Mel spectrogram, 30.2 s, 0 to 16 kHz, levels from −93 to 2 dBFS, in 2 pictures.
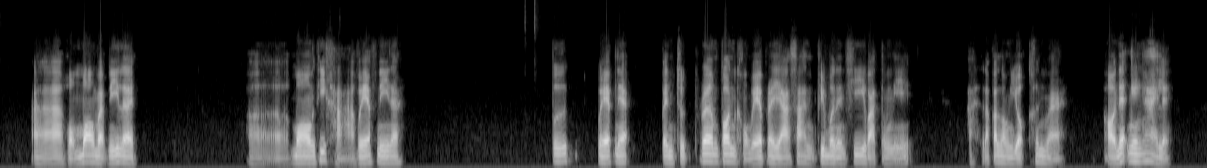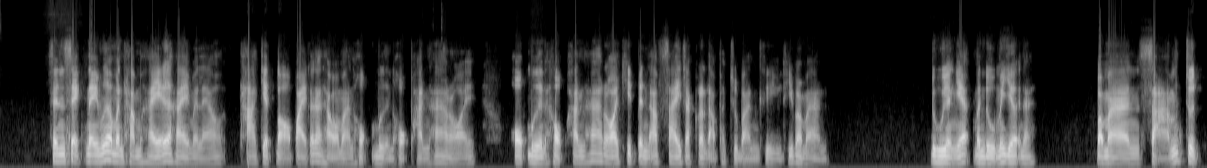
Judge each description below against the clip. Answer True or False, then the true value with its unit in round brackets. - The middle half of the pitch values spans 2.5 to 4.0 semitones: True (3.3 semitones)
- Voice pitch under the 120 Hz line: True (95 Hz)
